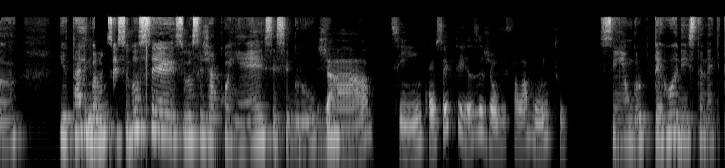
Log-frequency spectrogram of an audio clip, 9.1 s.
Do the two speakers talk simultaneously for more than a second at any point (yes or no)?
no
